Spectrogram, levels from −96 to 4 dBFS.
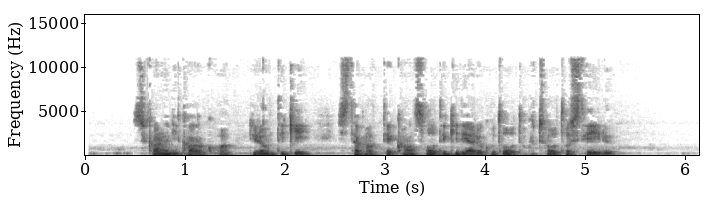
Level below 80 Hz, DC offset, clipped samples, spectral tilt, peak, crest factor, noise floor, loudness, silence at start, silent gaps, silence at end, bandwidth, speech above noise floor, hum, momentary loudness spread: -60 dBFS; under 0.1%; under 0.1%; -6 dB/octave; -2 dBFS; 20 dB; -66 dBFS; -23 LUFS; 0.3 s; none; 0.85 s; 11.5 kHz; 44 dB; none; 11 LU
